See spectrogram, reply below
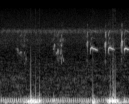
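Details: Singing bushlark in India, in a long song bout full of mimicry of birds such as Indian robin and pied bushchat, gives short, sharp whistled notes, some sliding downward, in quick bursts over hiss and heavy wind rumble and thumps.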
